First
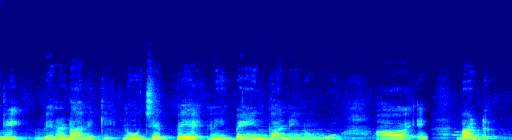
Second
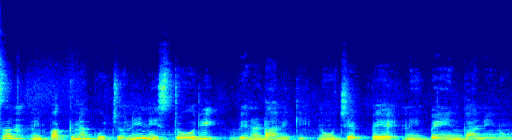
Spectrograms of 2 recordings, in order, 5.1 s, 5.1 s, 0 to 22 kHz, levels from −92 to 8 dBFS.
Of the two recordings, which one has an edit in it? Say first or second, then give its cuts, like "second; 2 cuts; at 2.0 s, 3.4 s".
first; 1 cut; at 4.2 s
